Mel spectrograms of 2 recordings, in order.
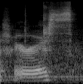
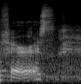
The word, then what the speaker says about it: Faris: I've always pronounced her name Anna Faris. I am wrong. I apologize. Not that she's ever going to see this, but I do apologize. It's Anna Faris.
